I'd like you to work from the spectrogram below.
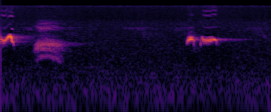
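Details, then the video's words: Bulbul tending and feeding its chicks; a sharp chirp, then a broader harsher note, a pause, and a drawn-out chirp that trails off level and thin. "Bulbul feeding chicks"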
